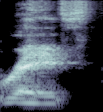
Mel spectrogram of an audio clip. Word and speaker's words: Ralph: So his name is spelled Ralph. Fiennes. Oh, Rafe.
